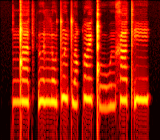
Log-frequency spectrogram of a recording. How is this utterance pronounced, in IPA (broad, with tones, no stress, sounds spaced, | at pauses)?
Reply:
ŋ͡ǃ a˨ t͡sʼ ɯ˨ lː o˨ tʷ ẽ˦ tʷ ɯ˩ qʷ ɛ̃˥ ǃ u˩ w ɯ˩ x a˦ tʼ i˦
